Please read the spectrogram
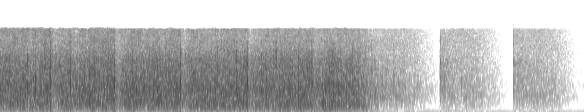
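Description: Large congregation applauding: dense, continuous clapping that fades out about three seconds in, followed by two brief snatches that cut in and off abruptly.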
